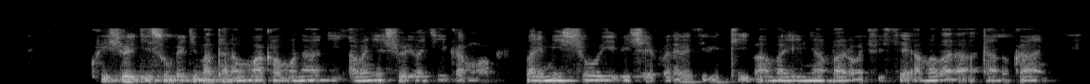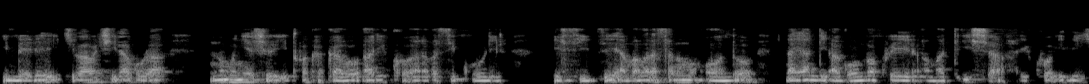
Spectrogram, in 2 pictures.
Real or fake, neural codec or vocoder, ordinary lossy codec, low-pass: fake; vocoder, 44.1 kHz, 128 mel bands, Pupu-Vocoder; MP3, 32 kbps; 5.4 kHz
